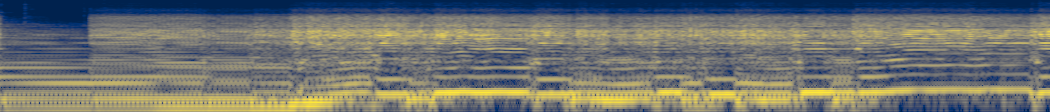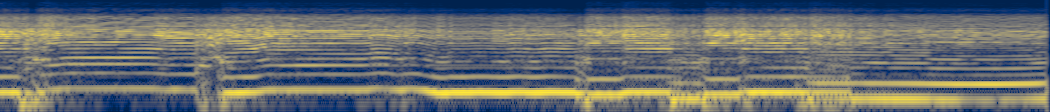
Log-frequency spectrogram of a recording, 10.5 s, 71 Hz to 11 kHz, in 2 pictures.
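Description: Heavily distorted electric guitar, a humbucker-equipped single-cut kit guitar tuned down to D standard with heavy 11–52 strings, playing low held notes and riffs. Near the end one note wavers and bends in pitch.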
